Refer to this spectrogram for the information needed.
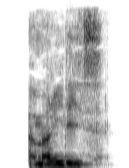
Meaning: amaryllis
- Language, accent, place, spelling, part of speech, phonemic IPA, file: French, France, Lyon, amaryllis, noun, /a.ma.ʁi.lis/, LL-Q150 (fra)-amaryllis.wav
